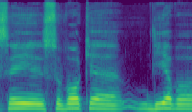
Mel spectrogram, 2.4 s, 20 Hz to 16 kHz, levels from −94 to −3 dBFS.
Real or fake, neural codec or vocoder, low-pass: real; none; 14.4 kHz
